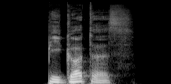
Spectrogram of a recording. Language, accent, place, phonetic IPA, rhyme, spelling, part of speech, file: German, Germany, Berlin, [biˈɡɔtəs], -ɔtəs, bigottes, adjective, De-bigottes.ogg
- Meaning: strong/mixed nominative/accusative neuter singular of bigott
